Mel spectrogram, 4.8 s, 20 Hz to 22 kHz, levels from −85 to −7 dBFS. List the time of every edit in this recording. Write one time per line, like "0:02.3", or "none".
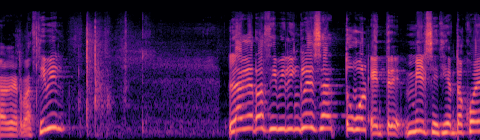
0:03.7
